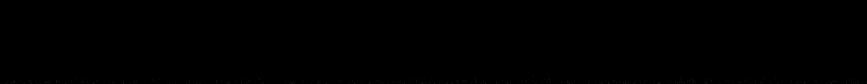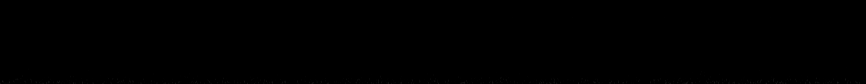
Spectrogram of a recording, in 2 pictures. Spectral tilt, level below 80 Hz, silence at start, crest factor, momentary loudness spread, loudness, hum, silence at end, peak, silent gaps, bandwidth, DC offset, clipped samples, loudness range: -1.5 dB/octave; -80 dBFS; 0 s; 14 dB; 0 LU; -60 LUFS; none; 0 s; -50 dBFS; none; 16 kHz; under 0.1%; under 0.1%; 0 LU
